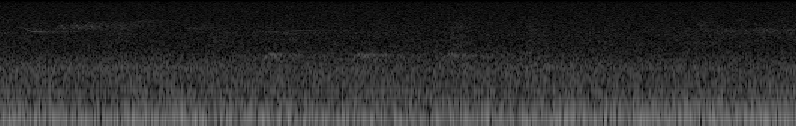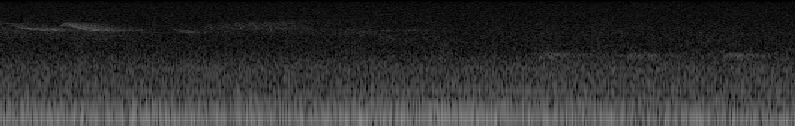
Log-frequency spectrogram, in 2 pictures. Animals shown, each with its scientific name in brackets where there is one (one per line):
Eastern Wood-Pewee (Contopus virens)
Black-throated Blue Warbler (Setophaga caerulescens)
American Crow (Corvus brachyrhynchos)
